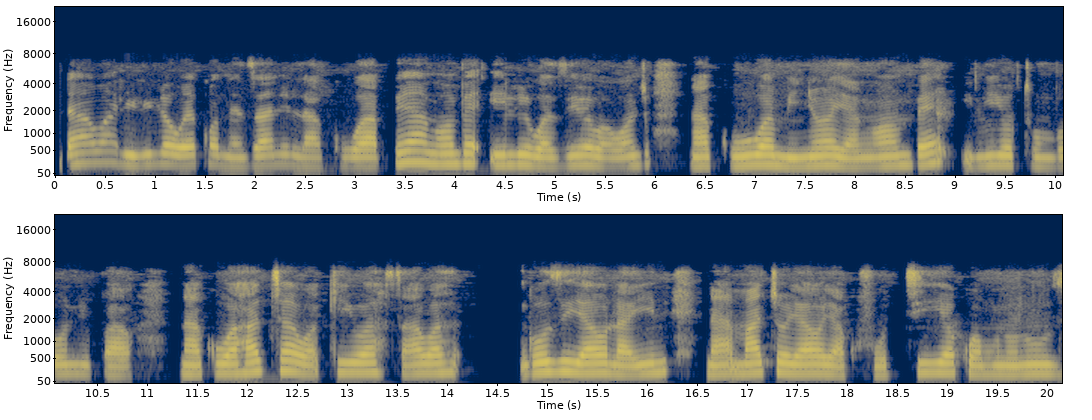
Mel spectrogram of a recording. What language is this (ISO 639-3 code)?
swa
